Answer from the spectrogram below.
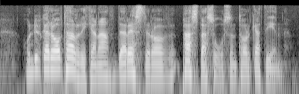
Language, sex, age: Swedish, male, 63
